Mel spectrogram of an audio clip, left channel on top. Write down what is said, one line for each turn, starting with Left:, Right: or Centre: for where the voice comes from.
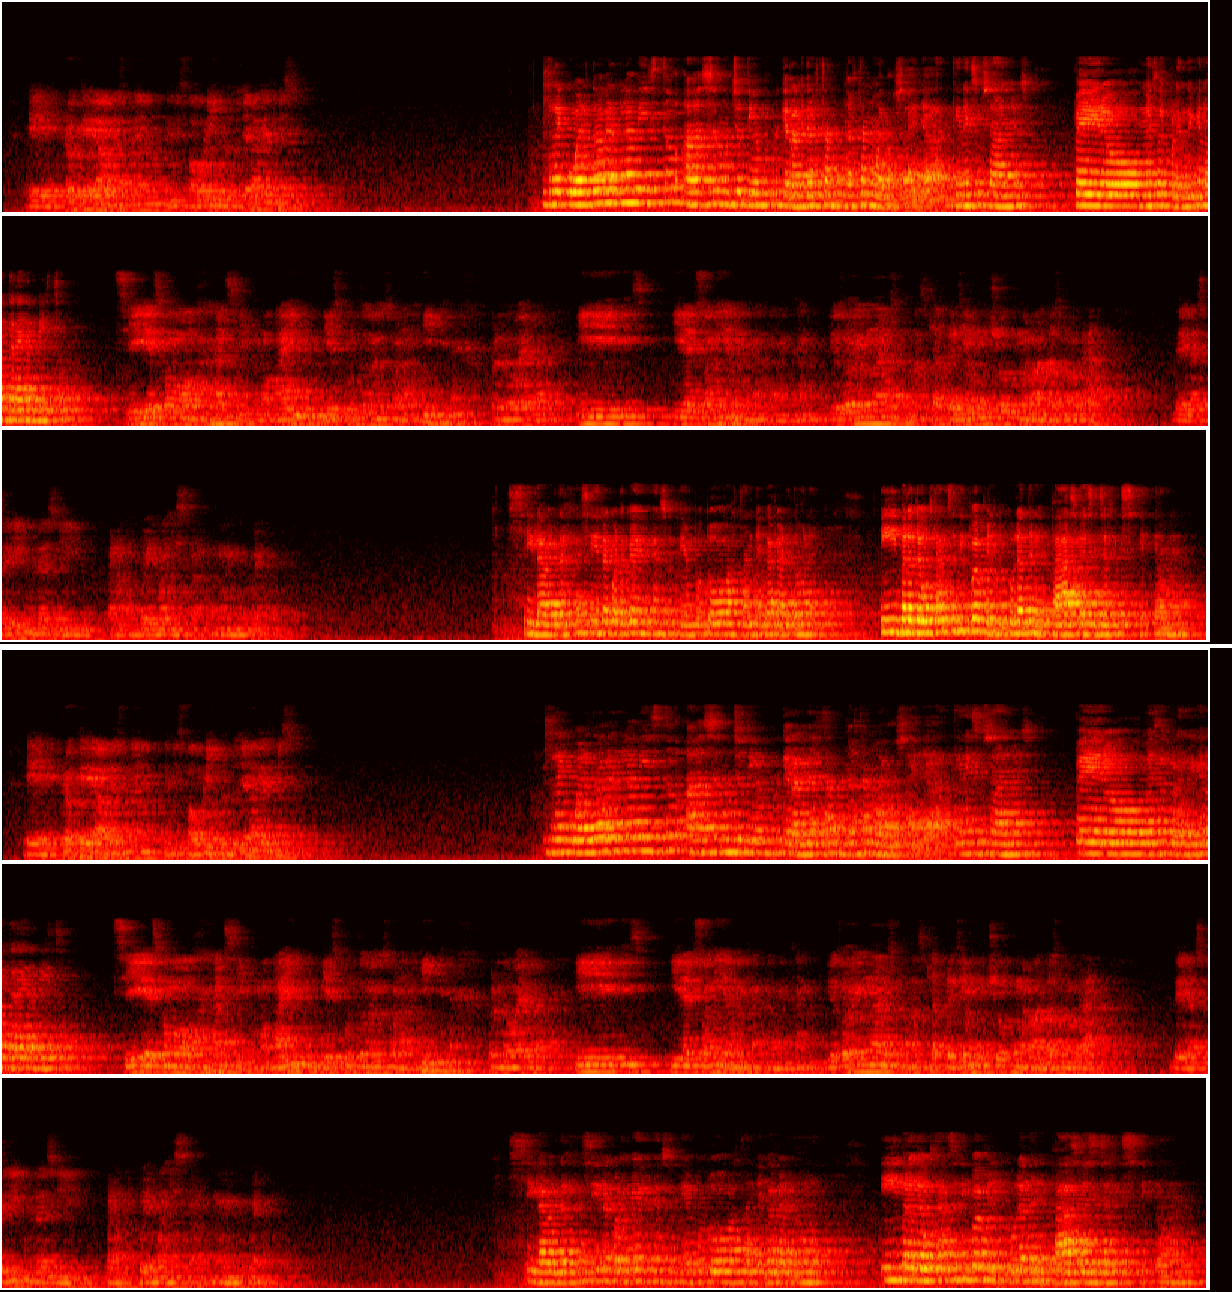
Right: eh, creo que ahora es una de mis favoritas, ¿vos ya la habías visto?
Left: Recuerdo haberla visto hace mucho tiempo porque realmente no es tan, no es tan nueva, o sea, ya tiene sus años, pero me sorprende que no te la hayas visto.
Right: Sí, es como, <laughs> así, como hay un 10 puntos menos para mí <laughs> por no verla. Y, y, y el sonido me encanta, me encanta. Yo soy una de las personas que aprecia mucho como la banda sonora de las películas y para mí fue magistral, muy, muy buena.
Left: Sí, la verdad es que sí, recuerdo que en su tiempo tuvo bastantes galardones. Y, pero ¿te gustan ese tipo de películas del espacio, de ciencia ficción?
